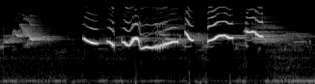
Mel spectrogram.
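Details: Oriental magpie-robin singing, recorded as a trigger for untrained birds that seldom sing: a short rising note, a pause, then a lively string of rich slurred whistles rolling up and down in quick succession.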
